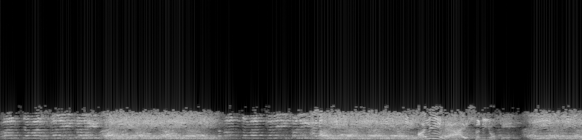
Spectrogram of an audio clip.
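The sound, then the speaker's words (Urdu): A large crowd chants a religious slogan in praise of Hazrat Ali loudly in unison, several surging shouted phrases repeated in rhythmic bursts, with a lead voice calling between them. “بلند آواز سے نعرہ لگائیے حضرت علی کی شان میں تاکہ دنیا کو پتا چلے کہ سنی سے بڑھ کر سپاہ صحابہ سے بڑھ کر علی المرتضیٰ رضی اللہ تعالیٰ عنہ کا پیروکار اور ماننے والا خادم اور کوئی نہیں ہے.”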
